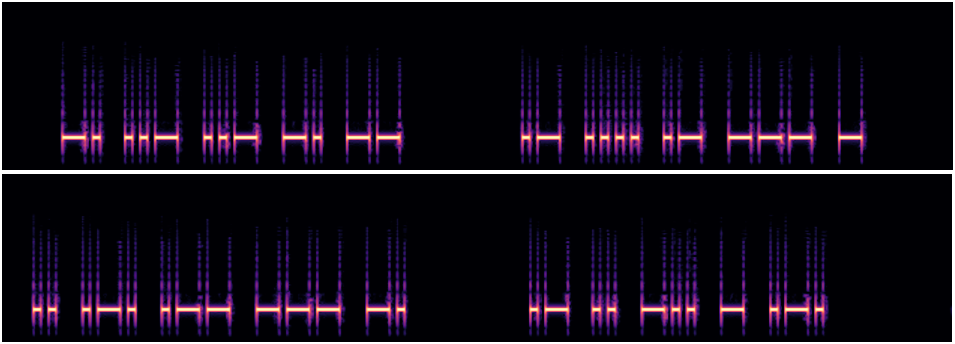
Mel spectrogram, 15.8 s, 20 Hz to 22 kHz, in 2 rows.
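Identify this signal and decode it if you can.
Morse code, heard as a keyed tone, about 19 wpm, 800 Hz. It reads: NUUNM AHAOT IRWON AIDTR
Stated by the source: Morse code dictation at 18 wpm from the IW3SGT QRS Morse code training course, five-character groups of 300 characters.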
